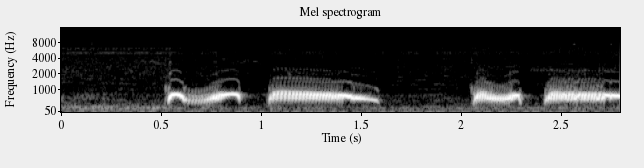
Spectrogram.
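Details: Lure spotted dove of the 'kuk dua' type calling: a looped short coo and a long drawn-out coo, then a second phrase starts with two even, flat coos, all low and mellow over quiet hum.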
